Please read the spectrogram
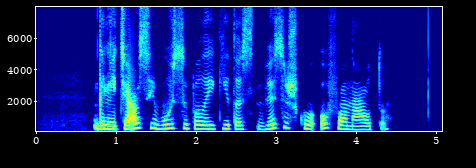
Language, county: Lithuanian, Marijampolė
